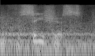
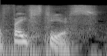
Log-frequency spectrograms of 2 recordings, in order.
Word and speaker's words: facetious: Admittedly, that's pretty much it, and when I said a lot of career options, I was being facetious, or fastious, if you wanted to pronounce it as is written.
